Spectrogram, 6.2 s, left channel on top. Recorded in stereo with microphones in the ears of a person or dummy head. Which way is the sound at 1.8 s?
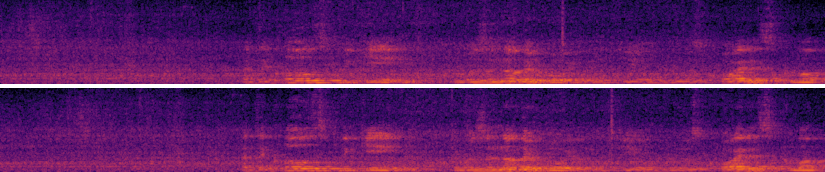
45° right (ahead or behind).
